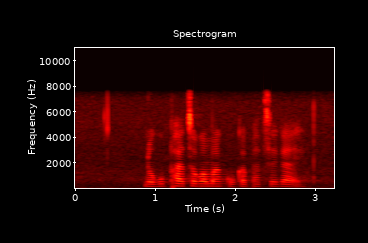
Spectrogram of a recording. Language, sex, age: Zulu, female, 24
